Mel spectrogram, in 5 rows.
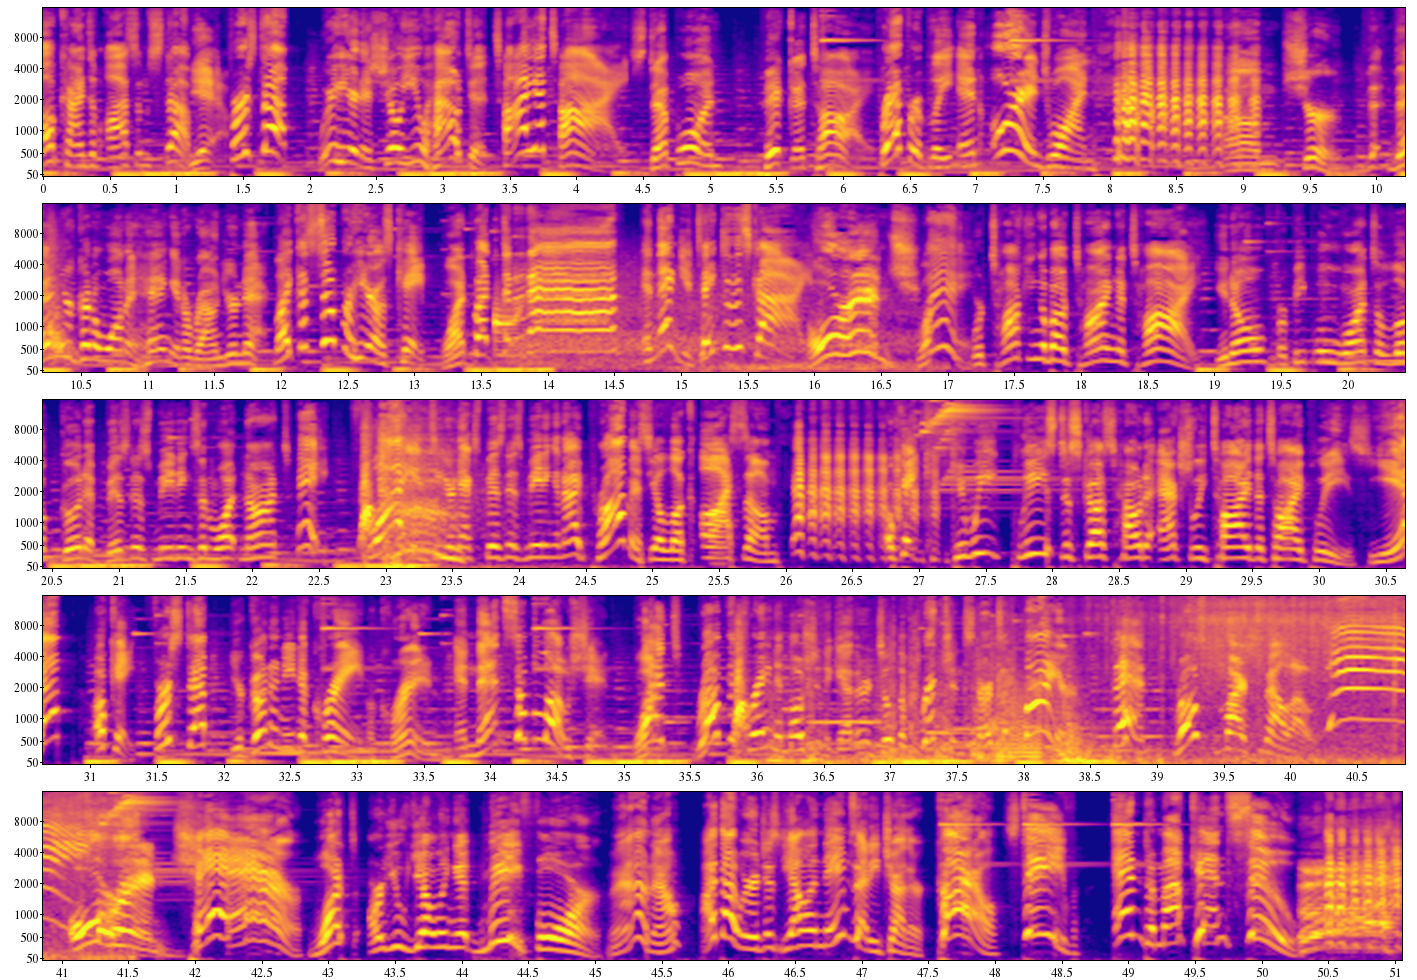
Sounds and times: Speech: 0.0 - 7.9, 8.9 - 26.0, 26.8 - 40.2, 41.1 - 50.4
Music: 0.0 - 24.5, 26.9 - 29.0, 30.5 - 40.3, 40.9 - 42.0.

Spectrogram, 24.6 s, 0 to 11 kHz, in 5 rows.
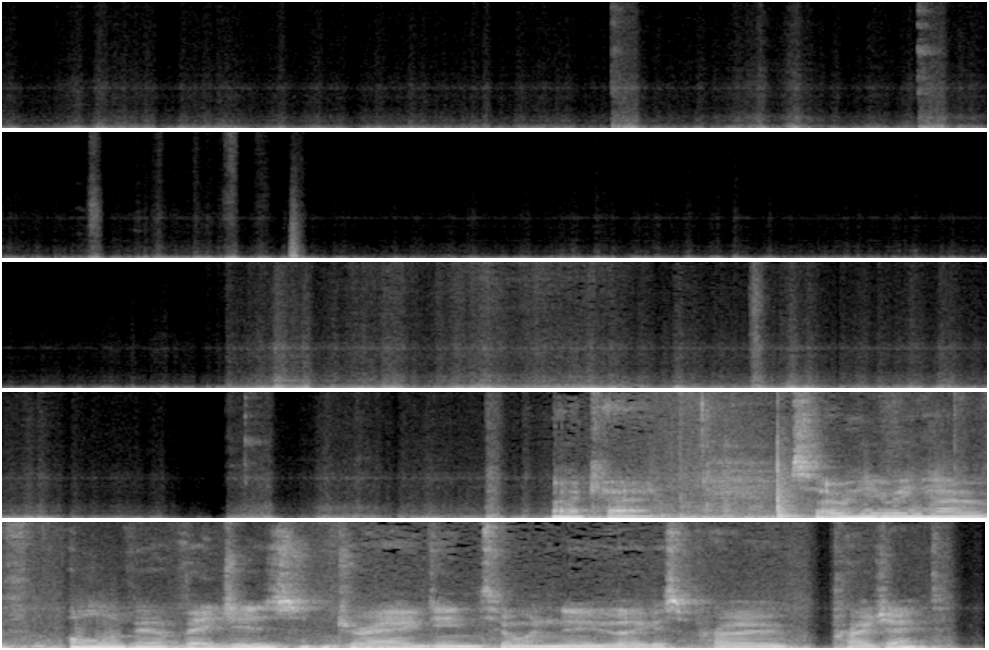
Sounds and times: Silence: 0.0 - 17.9.

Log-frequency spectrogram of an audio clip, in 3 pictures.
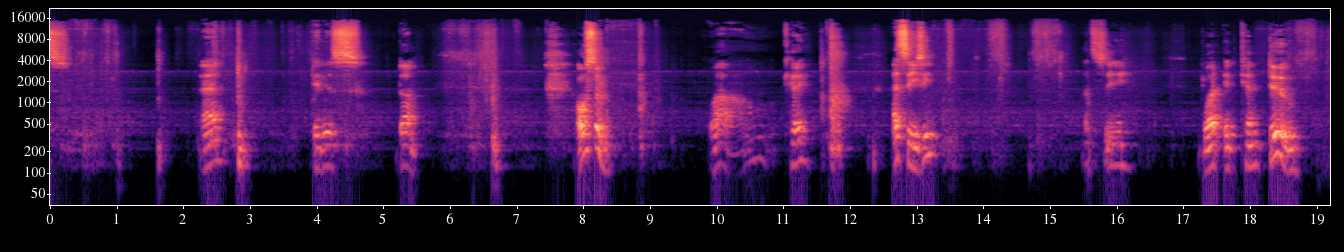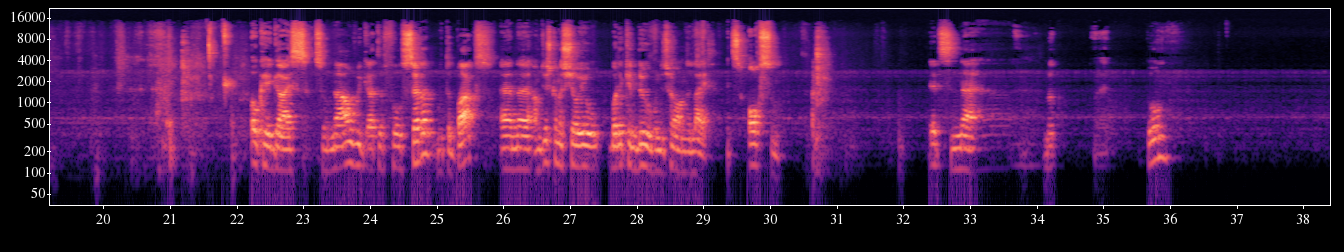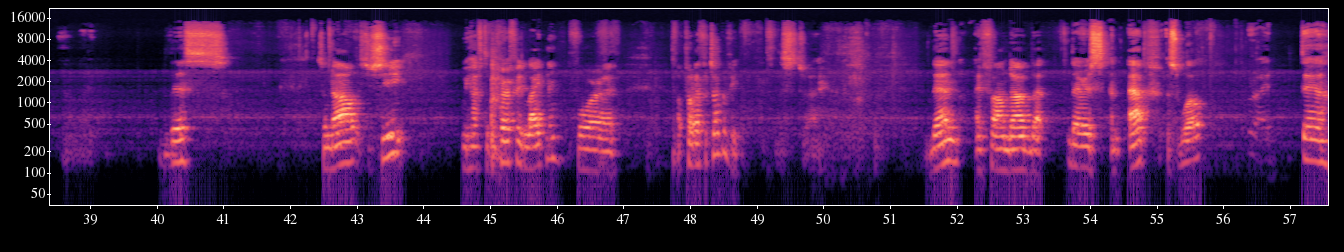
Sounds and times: Speech: 0.0 - 0.4, 2.3 - 2.7, 4.0 - 4.7, 5.3 - 5.5, 7.9 - 8.5, 9.9 - 11.4, 12.7 - 13.4, 15.5 - 16.2, 17.3 - 18.8, 20.8 - 30.8, 32.4 - 33.4, 35.7 - 36.0, 40.2 - 41.1, 42.4 - 43.8, 44.6 - 46.9, 47.8 - 50.1, 51.6 - 55.8, 56.4 - 57.5
Inside, small room: 0.0 - 57.5.

